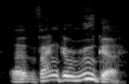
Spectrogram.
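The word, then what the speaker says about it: Wangerooge: flag of uh let me just get the pronunciation right again this is vanar ruga It's a German Island would you believe um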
